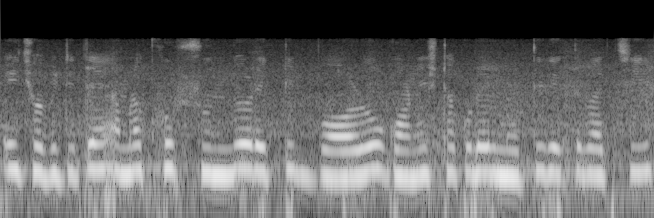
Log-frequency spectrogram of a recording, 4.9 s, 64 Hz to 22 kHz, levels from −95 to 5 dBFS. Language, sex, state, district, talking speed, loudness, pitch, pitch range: Bengali, female, West Bengal, Malda, 145 wpm, -15 LUFS, 215 Hz, 205-225 Hz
